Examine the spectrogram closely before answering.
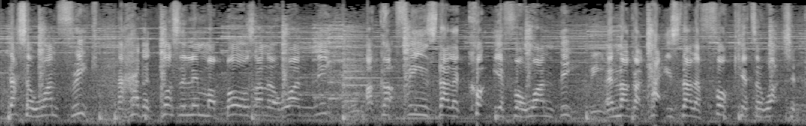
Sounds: Music

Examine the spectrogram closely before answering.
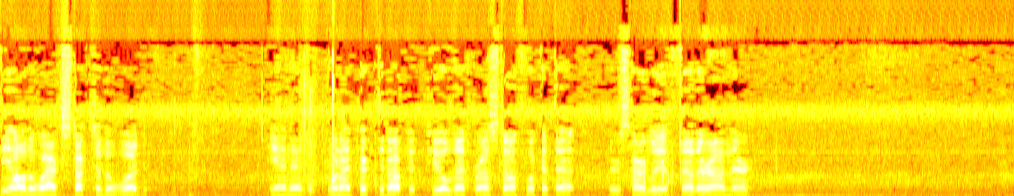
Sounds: Speech

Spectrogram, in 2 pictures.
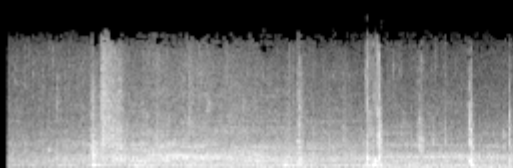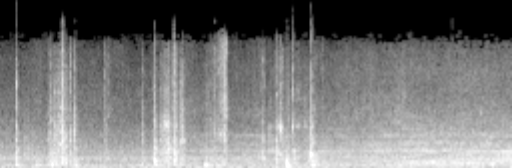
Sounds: Car, Vehicle

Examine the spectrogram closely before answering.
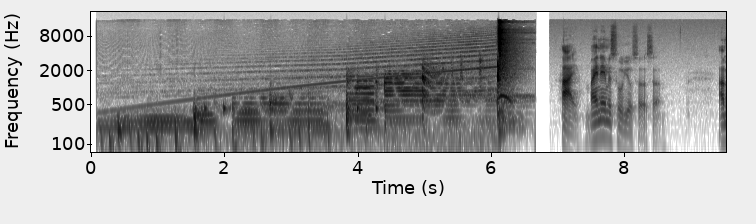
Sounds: Music, Speech

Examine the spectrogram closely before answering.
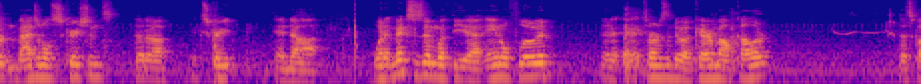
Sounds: Speech

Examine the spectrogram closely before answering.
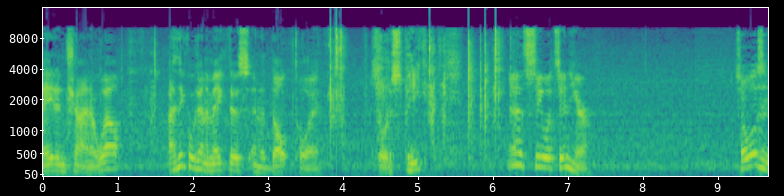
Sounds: inside a small room, Speech

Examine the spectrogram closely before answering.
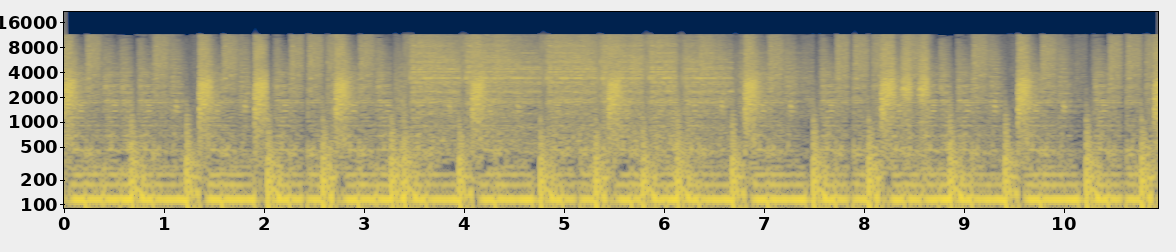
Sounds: Music

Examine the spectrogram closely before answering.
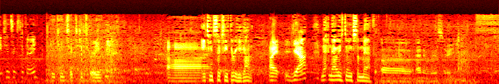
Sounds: Speech

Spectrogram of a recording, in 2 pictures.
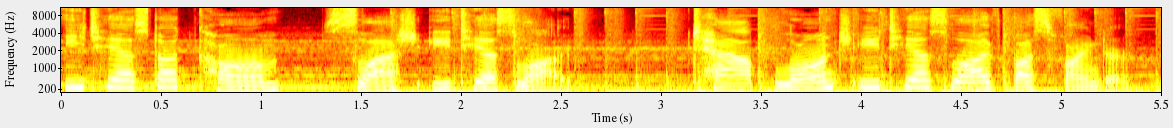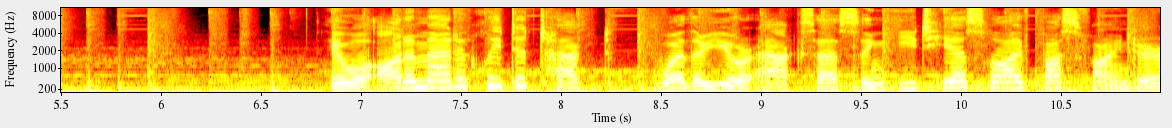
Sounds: Music, Speech

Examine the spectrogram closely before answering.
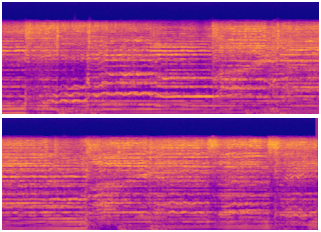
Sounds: Music, Male singing, Choir

